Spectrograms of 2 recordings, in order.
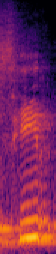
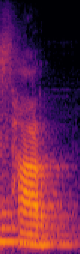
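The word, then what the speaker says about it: sir: কিন্তু আমি যদি বলি এস আই আর উচ্চারণ কিন্তু সির হয় না উচ্চারণ হয় স্যার অর্থাৎ আমরা দেখতে পাই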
